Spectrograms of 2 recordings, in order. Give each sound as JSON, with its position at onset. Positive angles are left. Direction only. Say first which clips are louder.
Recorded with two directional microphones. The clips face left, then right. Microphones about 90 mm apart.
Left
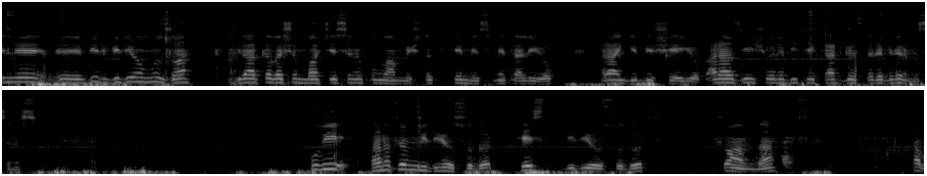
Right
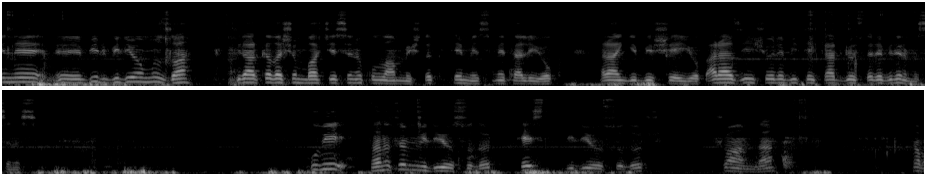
{"t": 0.1, "sound": "a man's voice", "louder": "right 2 dB", "side_deg": -55}
{"t": 2.4, "sound": "speech", "louder": "right 6 dB", "side_deg": -70}
{"t": 3.5, "sound": "speech", "louder": "right 6 dB", "side_deg": -85}
{"t": 4.0, "sound": "a man's voice", "louder": "right 6 dB", "side_deg": -75}
{"t": 12.3, "sound": "speech", "louder": "left 2 dB", "side_deg": -10}
{"t": 18.3, "sound": "speech", "louder": "left 5 dB", "side_deg": 0}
